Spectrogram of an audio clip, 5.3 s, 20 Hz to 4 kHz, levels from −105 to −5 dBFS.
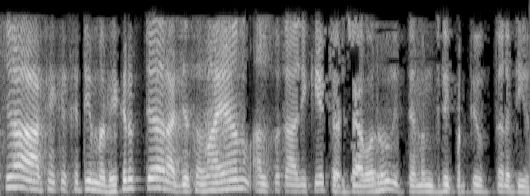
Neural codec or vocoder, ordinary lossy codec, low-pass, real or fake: codec, 16 kHz, 1 kbps, X-Codec, HuBERT features, trained on balanced general audio; AAC, 16 kbps; 3.6 kHz; fake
